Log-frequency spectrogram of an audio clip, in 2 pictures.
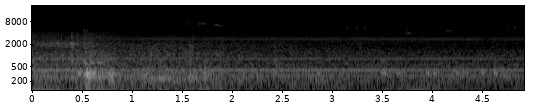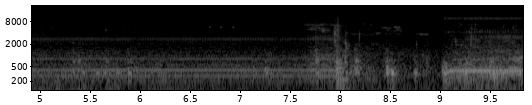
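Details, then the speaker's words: Imported JDM 90s Corvette C5 convertible, headlight motor plugged in after repair: a faint, steady mid-pitched motor whine that never cuts off at the end position; owner suspects a failed internal cog let it keep spinning, causing high current; unconfirmed. "but why why is that one not stopping is it does it have a limit switch or anything like I bet that's got the um I bet I know what happened the Cog in there failed yeah and it carried on spinning and the resistance caused High ampage yeah High current"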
